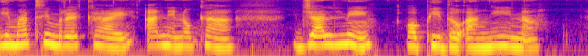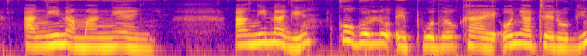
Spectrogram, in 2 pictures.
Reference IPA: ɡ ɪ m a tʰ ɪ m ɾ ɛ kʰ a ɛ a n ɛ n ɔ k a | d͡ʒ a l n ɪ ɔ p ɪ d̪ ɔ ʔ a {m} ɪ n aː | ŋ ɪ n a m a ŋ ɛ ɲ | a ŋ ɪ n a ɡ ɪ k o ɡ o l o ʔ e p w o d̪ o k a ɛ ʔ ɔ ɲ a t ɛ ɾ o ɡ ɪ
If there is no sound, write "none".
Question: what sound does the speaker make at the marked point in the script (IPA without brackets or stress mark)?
ŋ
